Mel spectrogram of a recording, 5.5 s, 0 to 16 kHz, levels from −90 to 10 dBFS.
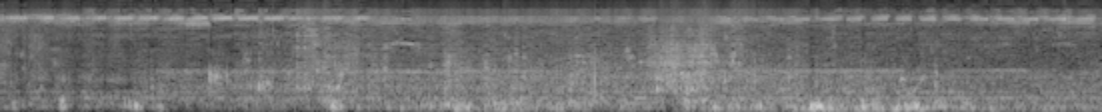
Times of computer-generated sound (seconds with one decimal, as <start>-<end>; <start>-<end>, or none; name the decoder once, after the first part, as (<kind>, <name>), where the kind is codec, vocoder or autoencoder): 0.0-1.0 (autoencoder, DAC-VAE); 1.5-2.3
